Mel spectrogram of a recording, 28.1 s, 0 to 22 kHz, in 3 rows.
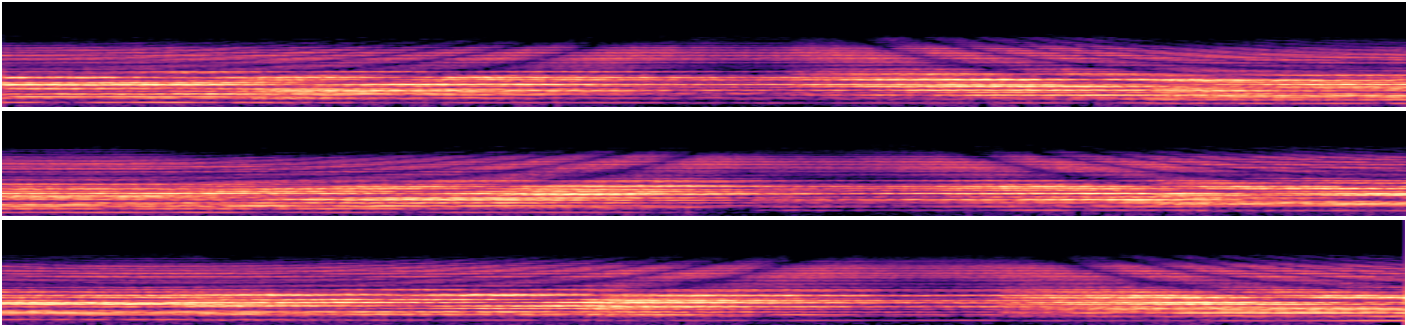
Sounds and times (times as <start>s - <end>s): Music: 0.0s - 28.0s.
